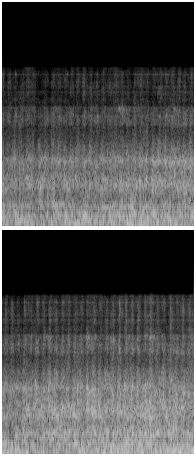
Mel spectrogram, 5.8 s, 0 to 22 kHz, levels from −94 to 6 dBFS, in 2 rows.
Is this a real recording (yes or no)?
no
